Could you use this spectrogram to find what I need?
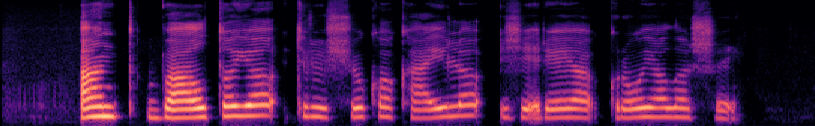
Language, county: Lithuanian, Šiauliai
